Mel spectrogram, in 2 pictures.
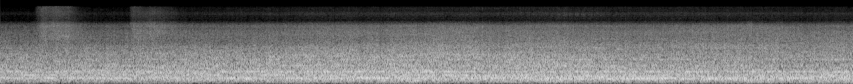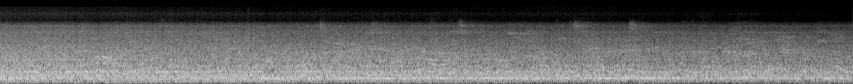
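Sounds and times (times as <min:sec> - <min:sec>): locomotive hum: 0:00.0 - 0:17.0
train rumbling on rails: 0:00.0 - 0:17.0.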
